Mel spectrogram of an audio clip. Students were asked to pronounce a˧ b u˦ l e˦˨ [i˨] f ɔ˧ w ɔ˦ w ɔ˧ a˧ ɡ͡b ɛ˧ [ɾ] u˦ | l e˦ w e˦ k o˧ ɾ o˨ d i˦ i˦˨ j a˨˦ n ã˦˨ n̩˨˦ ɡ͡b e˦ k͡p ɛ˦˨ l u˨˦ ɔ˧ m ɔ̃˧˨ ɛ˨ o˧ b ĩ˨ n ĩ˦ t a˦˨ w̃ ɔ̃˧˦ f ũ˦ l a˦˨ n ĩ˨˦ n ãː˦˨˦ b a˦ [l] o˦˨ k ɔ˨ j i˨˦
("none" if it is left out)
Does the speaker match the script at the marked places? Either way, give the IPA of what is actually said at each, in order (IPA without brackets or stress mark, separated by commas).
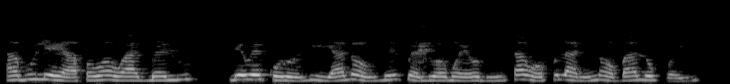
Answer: a˨, l, l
